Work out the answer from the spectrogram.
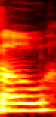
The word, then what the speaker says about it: Baugh: I think it's Baugh, probably.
